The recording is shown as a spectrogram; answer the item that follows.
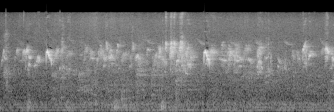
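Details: Red-whiskered bulbul (chào mào): a loose series of bright, chattering warbled phrases with short whistled notes, uneven in spacing, over light background noise.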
